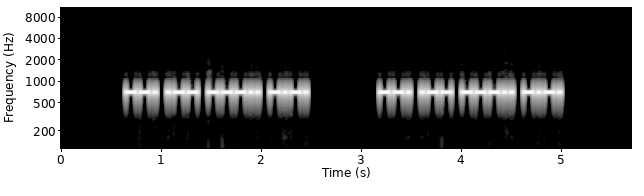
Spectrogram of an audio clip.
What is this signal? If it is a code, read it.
Morse code, heard as a keyed tone, about 36 wpm, 700 Hz. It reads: GW8C GW8C
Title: DXCC-100 Call Signs - 4 Characters - Repeated 2x - 35wpm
